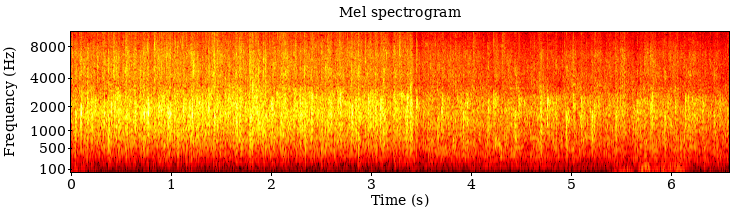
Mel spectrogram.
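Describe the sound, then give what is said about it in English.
Sustained audience applause for five science presenters, a dense crackle of many hands clapping at a steady loud level throughout, easing slightly toward the end with no talking over it. “How about a round of applause for all of our five science presenters?”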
